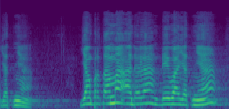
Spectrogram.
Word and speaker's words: Yajna: Yajna dieja yajna, orang tua. Namun, pengucapannya adalah yatnya.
